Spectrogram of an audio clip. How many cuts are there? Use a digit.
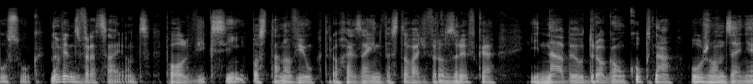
0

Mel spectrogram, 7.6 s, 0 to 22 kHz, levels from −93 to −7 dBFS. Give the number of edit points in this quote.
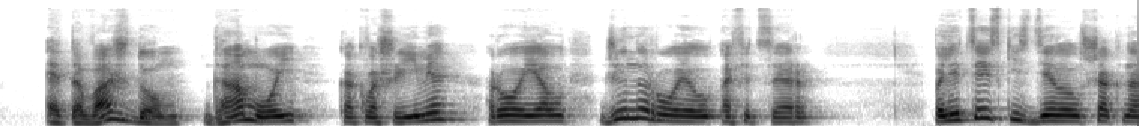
0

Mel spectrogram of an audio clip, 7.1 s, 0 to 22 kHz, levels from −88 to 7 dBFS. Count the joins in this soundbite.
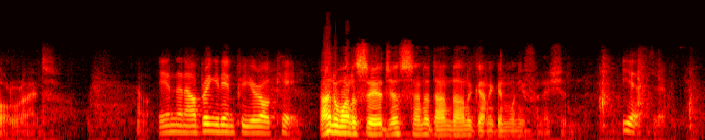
1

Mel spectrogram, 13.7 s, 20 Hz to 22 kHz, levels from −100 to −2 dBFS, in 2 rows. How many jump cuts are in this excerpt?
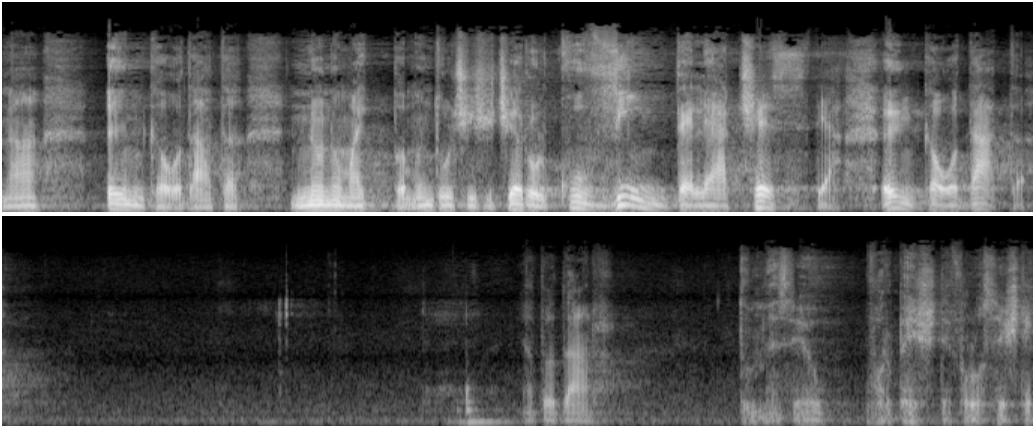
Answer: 0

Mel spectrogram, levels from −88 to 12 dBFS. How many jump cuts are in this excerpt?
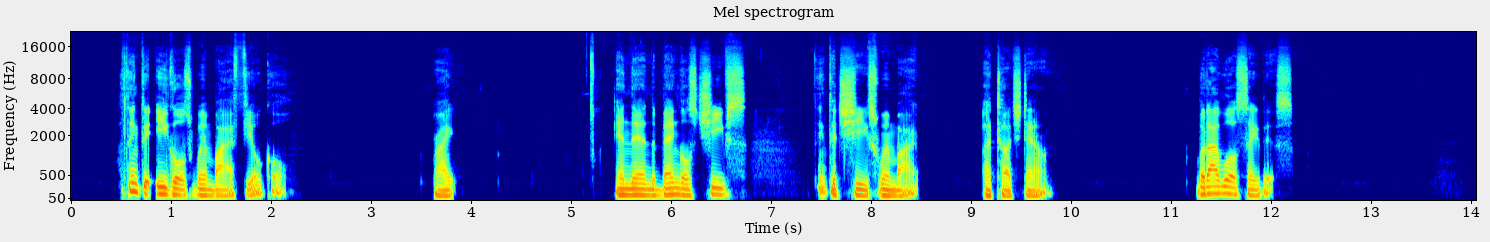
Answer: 0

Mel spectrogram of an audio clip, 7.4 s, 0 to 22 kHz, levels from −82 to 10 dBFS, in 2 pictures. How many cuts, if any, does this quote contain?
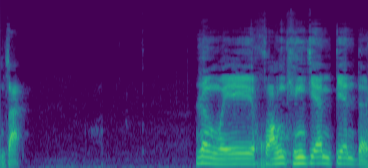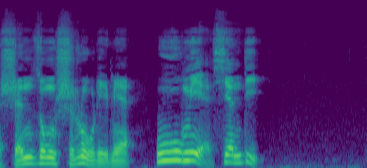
2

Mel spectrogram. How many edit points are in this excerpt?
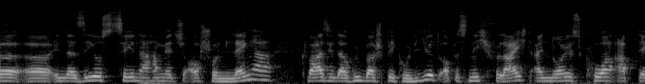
0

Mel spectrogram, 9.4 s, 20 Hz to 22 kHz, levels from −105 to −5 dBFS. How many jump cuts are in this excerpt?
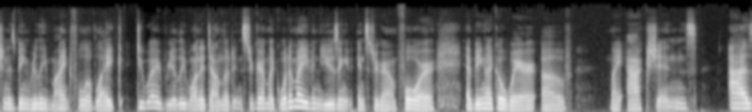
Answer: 1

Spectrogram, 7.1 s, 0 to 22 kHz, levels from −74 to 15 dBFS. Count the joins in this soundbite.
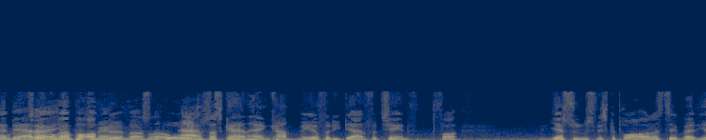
0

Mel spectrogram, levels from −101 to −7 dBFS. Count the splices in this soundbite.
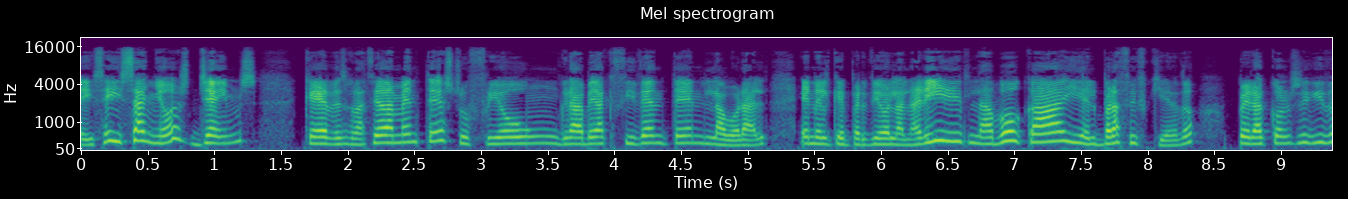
0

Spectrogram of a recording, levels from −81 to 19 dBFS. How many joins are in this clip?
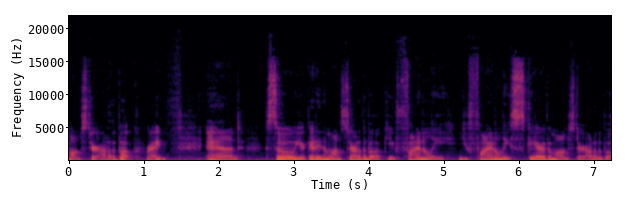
1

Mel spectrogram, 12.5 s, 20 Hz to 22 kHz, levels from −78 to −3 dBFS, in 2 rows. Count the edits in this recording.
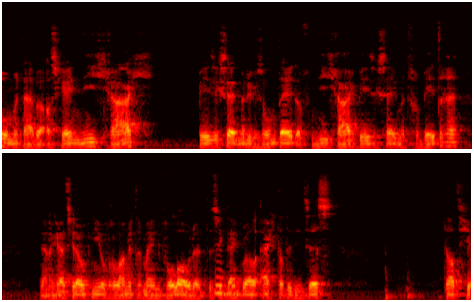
0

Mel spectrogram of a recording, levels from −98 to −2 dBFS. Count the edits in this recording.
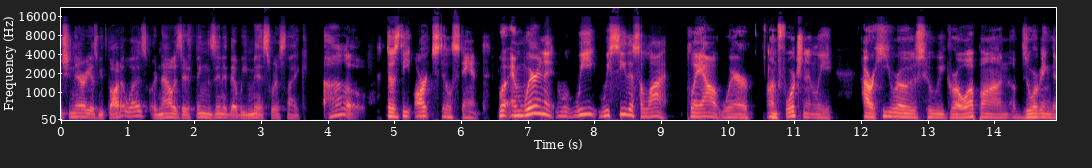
0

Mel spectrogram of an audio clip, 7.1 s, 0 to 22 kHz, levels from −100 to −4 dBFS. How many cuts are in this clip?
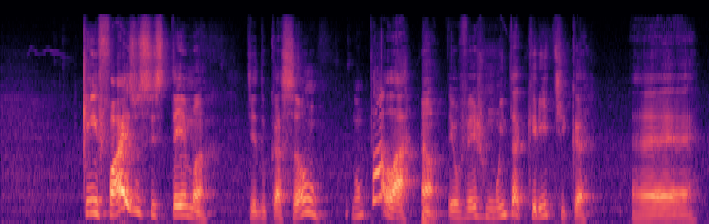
1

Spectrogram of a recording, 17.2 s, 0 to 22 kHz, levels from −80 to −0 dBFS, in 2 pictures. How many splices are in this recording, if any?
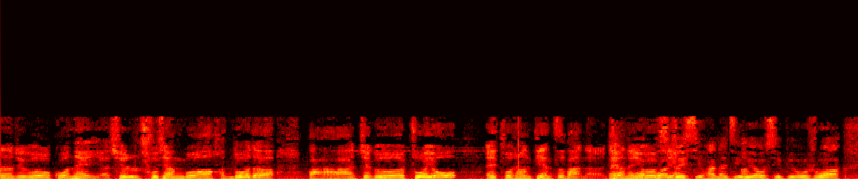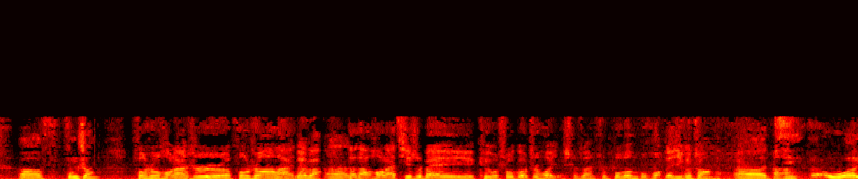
1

